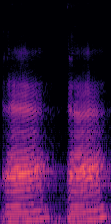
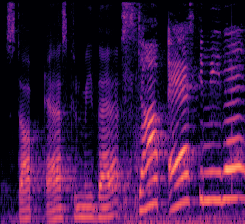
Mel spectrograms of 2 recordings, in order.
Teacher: the trap vowel which is the vowel in words like asking and that is a little higher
